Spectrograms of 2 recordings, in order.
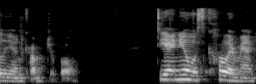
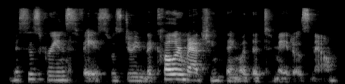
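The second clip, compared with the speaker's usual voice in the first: ordinary delivery, nothing marked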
